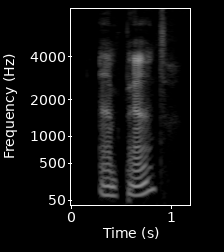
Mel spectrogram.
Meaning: painter (artist)
- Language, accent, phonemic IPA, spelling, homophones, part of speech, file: French, France, /pɛ̃tʁ/, peintre, peintres, noun, Fr-peintre.ogg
